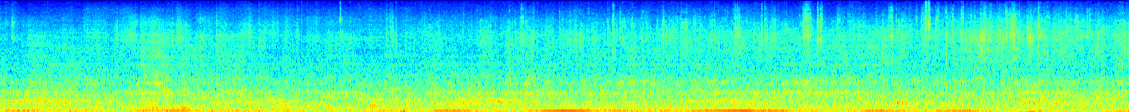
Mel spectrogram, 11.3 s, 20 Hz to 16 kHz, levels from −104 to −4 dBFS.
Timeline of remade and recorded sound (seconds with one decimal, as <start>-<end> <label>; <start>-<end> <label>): 0.0-4.1 remade; 4.1-11.3 recorded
